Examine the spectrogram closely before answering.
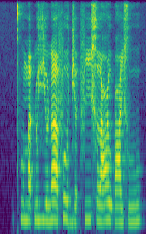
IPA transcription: kʷʰ ʌ m a ʔ ɳ u vʲ oː ɳ a f o bʲ ʌː ʔ f iː x ʌː ʕ o ʔ ʕ i x u

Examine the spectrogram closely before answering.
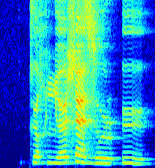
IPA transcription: k ʉ χ ʎ œ ɬ æ z u ɭ ʔ ʉ

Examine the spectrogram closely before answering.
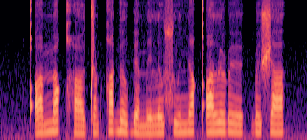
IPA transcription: qʼ œ˨˦ m œ˦ qʰ œ˨ u̯ t e˧ ɳ q ɪ˦ ɠ ə˧ u̯ ɠ ɛ˨ m e˧ l ə˧ sʷ i˧ n i˦ qʼ a˦ l ø˦ ɽ ø˧ | ɽ ø˧ ʃ a˧

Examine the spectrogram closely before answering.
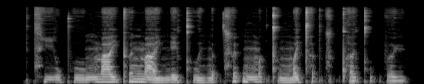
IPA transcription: t͡sʰ iː˨ w pʰ uː˨˥ ŋ m aː˧ j pʰ ɵ˧ n m aː˨ j ŋ e˨˥ j kʷʰ e˨ j ŋ ɐ˧ t̚ t͡sʰ ɵ˥ t̚ ɪ˨˥ ŋ m ɐ˥ k̚ t̪ʰ ʊ˧ ŋ m ɐ˥ j t̪ʰ ɐ˨ k̚ t͡s ʊ˧ k̚ pʰ ɐ˨ j kʷʰ ɐ˧ k̚ f ɵ˧ ɥ

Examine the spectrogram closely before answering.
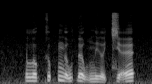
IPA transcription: l o˧ k ə˦˥ p̚ ŋ ə̰˧˥ w ɗ ə̰˧˨ w n i˧˩ ə̯ t͡ɕ ɛ̰˧˥

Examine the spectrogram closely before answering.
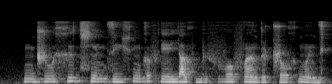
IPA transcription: n d͡ʒ u xʲ u d ɕ ĩ n z i x ŋ ɡ ɵ f ɾʲ e j a xʷ b ʉ f v o f ɐ̃ d ɾʲ u ʈ͡ʂ o x ɡʷ ĩ d

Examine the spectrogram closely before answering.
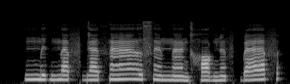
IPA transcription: ŋ͡m ɪ ɡ n̪ æ f ɡ æ θ æ̃ː ə̯ s ɛ̃ n̪ æ̃ ɡ h ɒ ɡ ɳ ɛ̃ f ɓ æː f

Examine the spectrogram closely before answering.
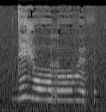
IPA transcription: d e ʒ oː r oː v ø θ

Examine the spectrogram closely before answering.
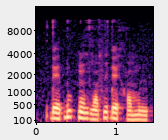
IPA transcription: ɗ e˧ ɓ u˦ k͡p ũ˧ v ɔ̃˨ f i˦ ɗ e˧ h ɔ̃˨ m ɨ˨

